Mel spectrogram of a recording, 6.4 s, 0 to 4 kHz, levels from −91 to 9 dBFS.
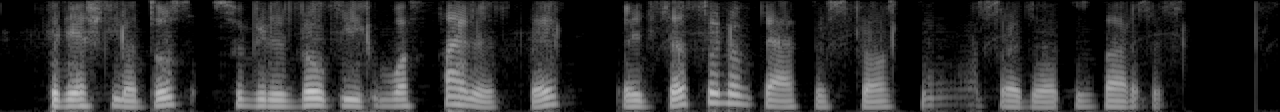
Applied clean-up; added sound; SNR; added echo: neural separator model SepFormer WHAMR!.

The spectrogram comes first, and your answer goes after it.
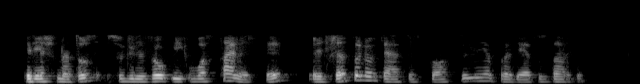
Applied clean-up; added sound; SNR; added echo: neural mask model DeepFilterNet 3.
